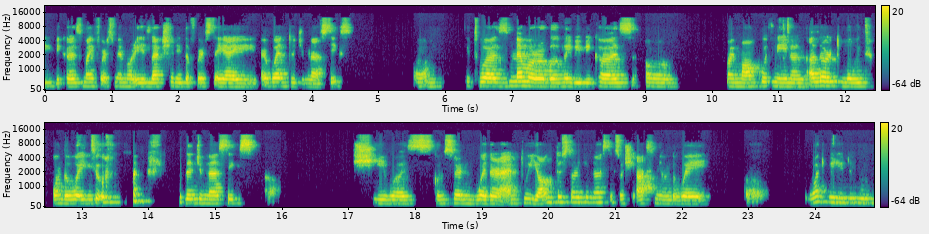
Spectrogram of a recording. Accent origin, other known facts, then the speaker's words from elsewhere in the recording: Sibiu, Sibiu County, Romania; I come from Sibiu. That's the center of the country, a very beautiful place to visit.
